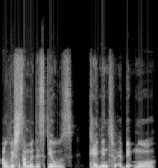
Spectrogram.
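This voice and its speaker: A man's voice: on the high side, little pitch movement, moderate pace, no echo, clean studio sound. A man co-hosting a podcast in casual, enthusiastic, colloquial talk. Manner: colloquial, enthusiastic, acts out quotes, often ends phrases with "man". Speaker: podcast co-host. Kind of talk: casual chat, reviewing television.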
